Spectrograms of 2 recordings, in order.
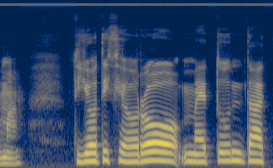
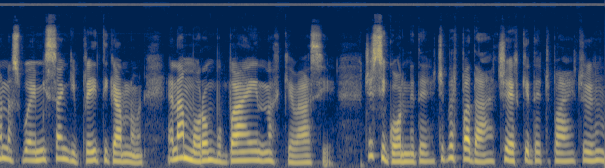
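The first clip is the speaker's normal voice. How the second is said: normal talking voice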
